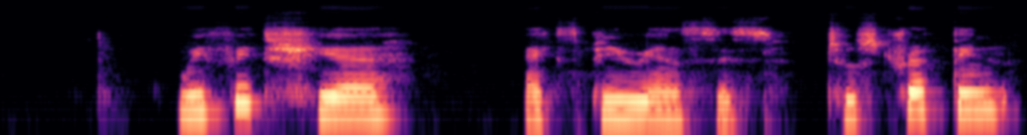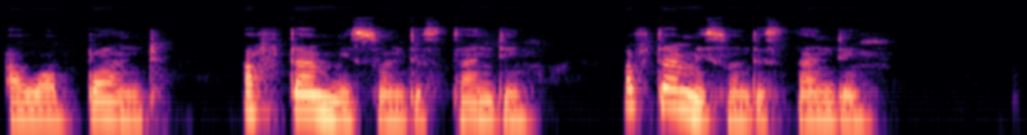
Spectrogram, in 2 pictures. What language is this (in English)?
Nigerian Pidgin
